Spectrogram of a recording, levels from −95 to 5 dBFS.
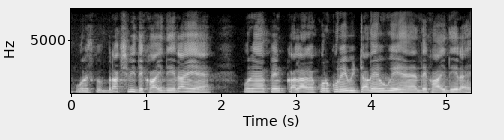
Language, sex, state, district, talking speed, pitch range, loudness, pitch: Hindi, male, Bihar, Kishanganj, 245 wpm, 135-160 Hz, -15 LUFS, 145 Hz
